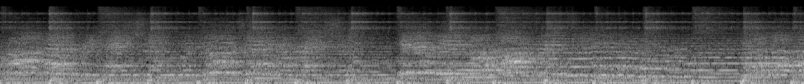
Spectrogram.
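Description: Children's choir singing a worship song with orchestra accompaniment, violins among the strings, over a steady beat of about two strokes a second.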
